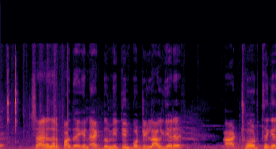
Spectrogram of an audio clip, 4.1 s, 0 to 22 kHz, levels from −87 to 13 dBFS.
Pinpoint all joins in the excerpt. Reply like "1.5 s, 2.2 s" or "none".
1.0 s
